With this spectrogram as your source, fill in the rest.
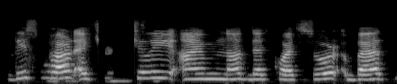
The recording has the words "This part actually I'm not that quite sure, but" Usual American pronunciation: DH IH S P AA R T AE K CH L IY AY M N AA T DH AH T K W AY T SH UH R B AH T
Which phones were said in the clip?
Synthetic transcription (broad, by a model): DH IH S P AA R T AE K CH L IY AY M N AA T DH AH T K W AY T S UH R B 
